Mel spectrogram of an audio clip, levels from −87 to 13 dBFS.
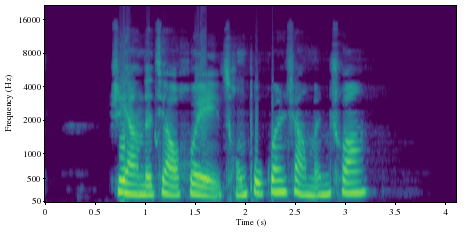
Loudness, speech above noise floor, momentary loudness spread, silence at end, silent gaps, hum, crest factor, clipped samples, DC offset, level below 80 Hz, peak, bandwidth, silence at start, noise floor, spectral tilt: -11 LUFS; 61 dB; 5 LU; 0.9 s; none; none; 12 dB; 0.8%; under 0.1%; -50 dBFS; 0 dBFS; 11.5 kHz; 0.7 s; -72 dBFS; -6.5 dB/octave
